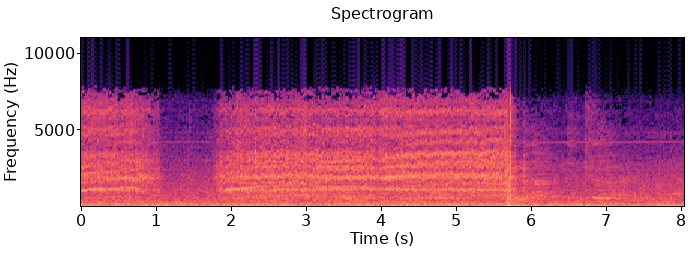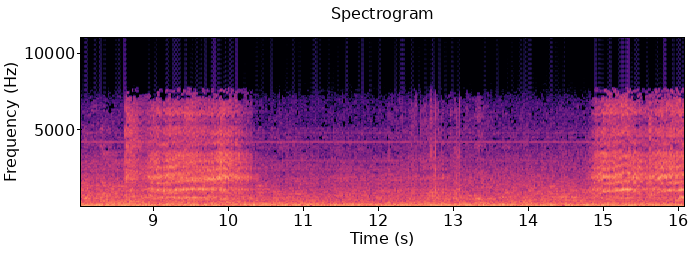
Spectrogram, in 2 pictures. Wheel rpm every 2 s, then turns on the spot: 70, 140, 140, 0, 60, 10, 10, 40.
12-14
